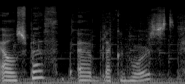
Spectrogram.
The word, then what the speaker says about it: Elsbeth Blekkenhorst: Yeah, I'm Elsbeth Blekkenhorst. That's the right pronunciation.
